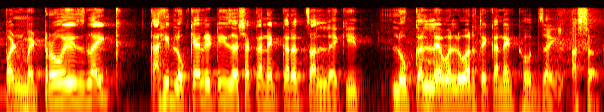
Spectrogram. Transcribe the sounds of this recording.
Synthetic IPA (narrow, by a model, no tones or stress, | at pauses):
pəɳmeʈɾoed͡zlaikː | aɦiːlokæliʈiːd͡zəɕakənek̚ʈ̚kəɾət̪̚t͡salːəjkiː | lokəlːeʋəlʋəɾt̪ekənek̚ʈɦot̪̚d͡zaiːləsə̰ː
